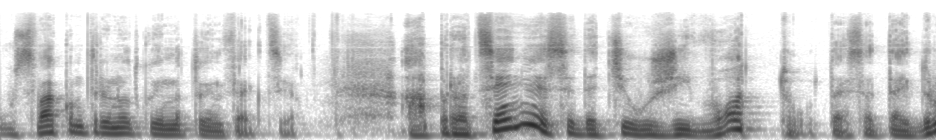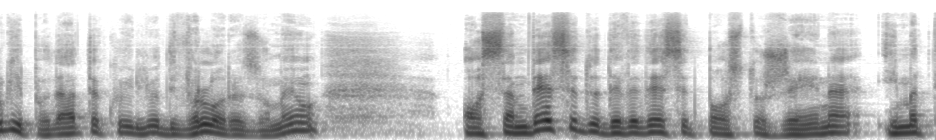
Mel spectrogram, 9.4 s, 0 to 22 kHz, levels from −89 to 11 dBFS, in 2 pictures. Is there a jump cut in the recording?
no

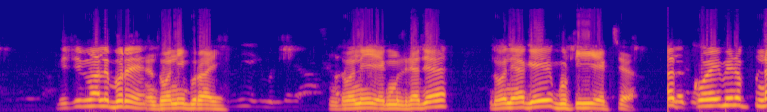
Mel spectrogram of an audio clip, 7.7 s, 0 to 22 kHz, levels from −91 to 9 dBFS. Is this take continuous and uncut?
no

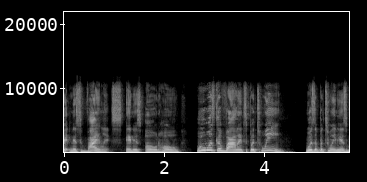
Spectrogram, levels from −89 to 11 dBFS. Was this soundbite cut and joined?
no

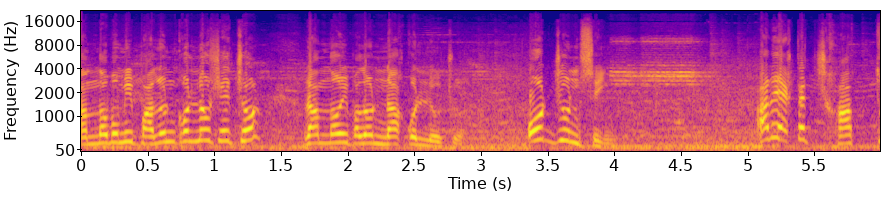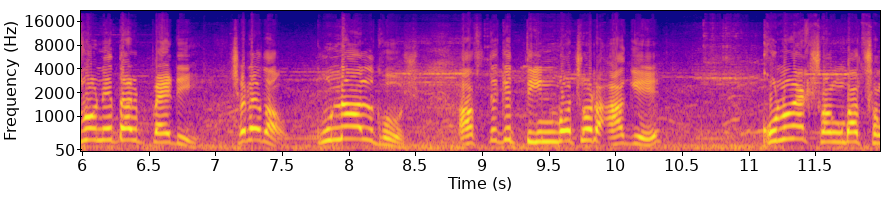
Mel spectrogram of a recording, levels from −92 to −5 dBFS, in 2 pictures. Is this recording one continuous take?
yes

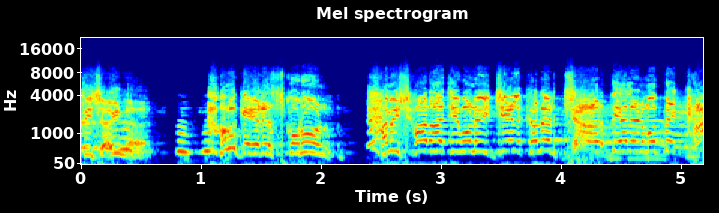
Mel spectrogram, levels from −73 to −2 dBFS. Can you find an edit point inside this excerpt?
no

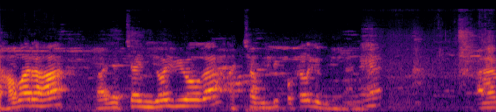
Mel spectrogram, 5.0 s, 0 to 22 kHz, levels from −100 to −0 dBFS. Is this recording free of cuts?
no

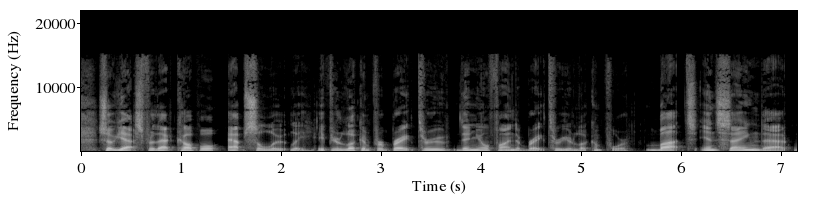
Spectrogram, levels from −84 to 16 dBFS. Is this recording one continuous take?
no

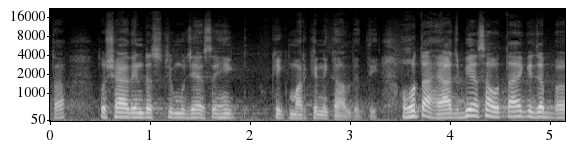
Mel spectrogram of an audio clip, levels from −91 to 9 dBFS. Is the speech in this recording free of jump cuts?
yes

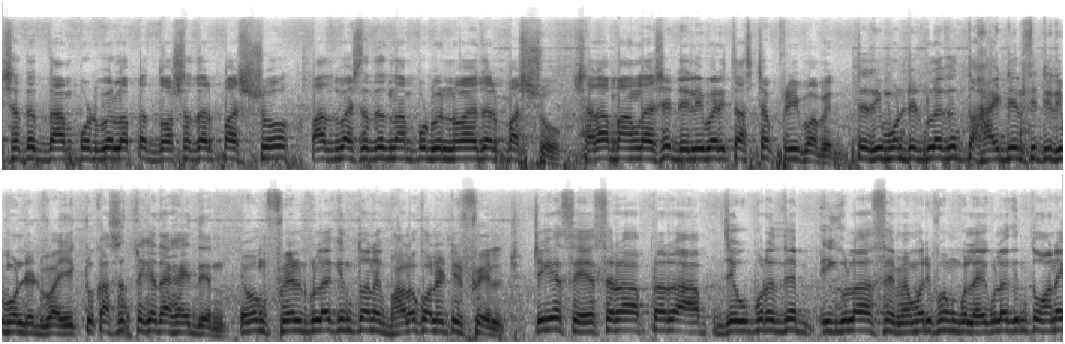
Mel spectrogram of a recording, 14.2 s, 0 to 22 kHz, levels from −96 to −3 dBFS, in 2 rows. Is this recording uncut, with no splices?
yes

